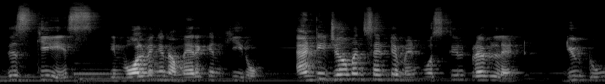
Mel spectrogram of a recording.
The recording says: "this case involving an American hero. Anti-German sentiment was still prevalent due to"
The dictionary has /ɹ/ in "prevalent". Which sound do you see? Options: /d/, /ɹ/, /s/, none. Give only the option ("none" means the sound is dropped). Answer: /ɹ/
